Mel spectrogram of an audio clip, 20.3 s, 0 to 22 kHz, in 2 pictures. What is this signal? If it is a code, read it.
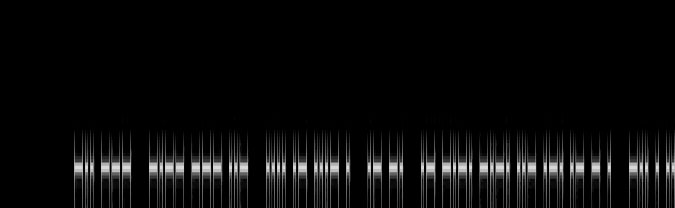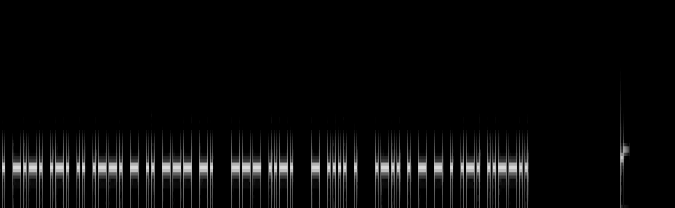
Morse code, heard as a keyed tone, about 30 wpm, 700 Hz. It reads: DO YOU HAVE AN ACCURATE DESCRIPTION OF THE LETTER?
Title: Sentences from Top 1300 Words 30wpm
